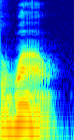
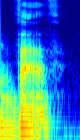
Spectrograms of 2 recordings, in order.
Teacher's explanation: In biblical Hebrew, the original sound was most likely a W. And over time, especially in later Hebrew and in modern Hebrew, that sound shifted into a V sound. That's why many scholars today pronounce it as wow. · many scholars today pronounce it as wow, but modern Israelis say vav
